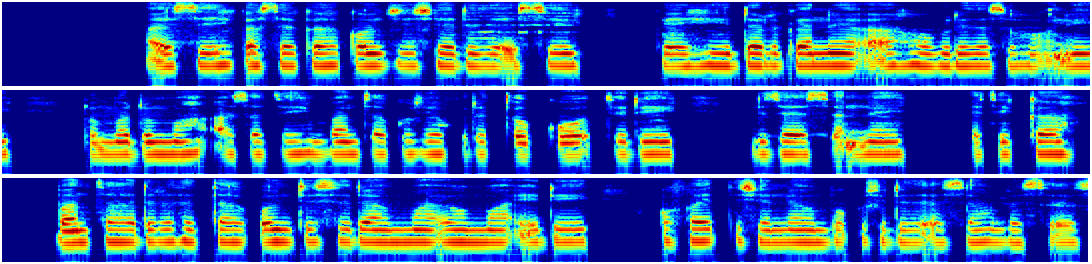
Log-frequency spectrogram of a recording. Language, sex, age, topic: Gamo, female, 25-35, government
